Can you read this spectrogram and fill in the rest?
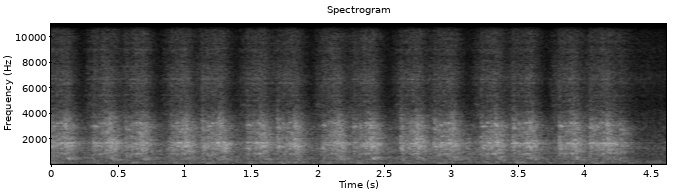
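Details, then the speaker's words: Motorcycle unrun for about 35 years, clutch pulled, ignition in run: slow uneven chuffing crank about two beats a second, labouring on compression without catching; spark to be checked. "Seems to turn over alright. Start seems like it's kind of chugging a little bit."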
